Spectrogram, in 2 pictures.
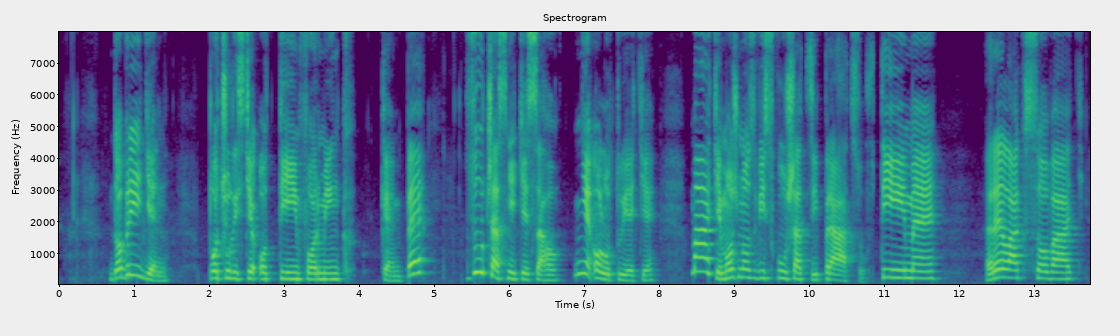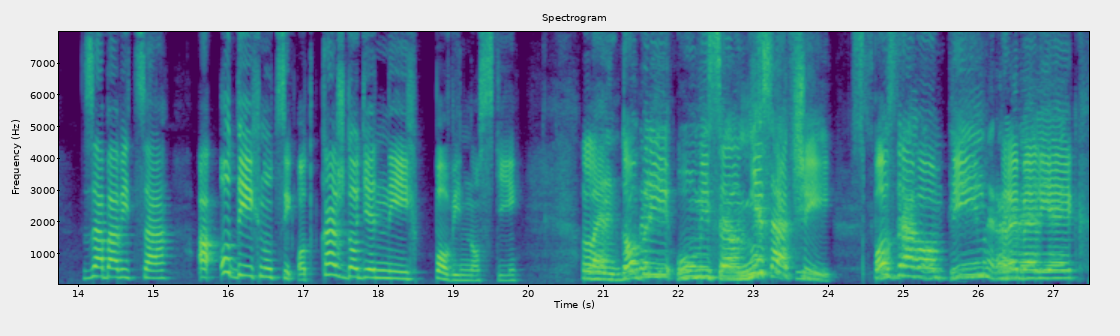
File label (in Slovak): Reklama; reklamne videa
